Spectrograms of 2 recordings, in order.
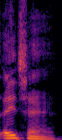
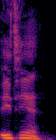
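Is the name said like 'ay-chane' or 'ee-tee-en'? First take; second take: ay-chane; ee-tee-en. First: The name sounds like 'ay-chane', two syllables. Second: The name sounds like 'ee-tee-en', three syllables. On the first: This is the family's original pronunciation. "so it'd be like A C H A N E" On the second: This is the name read as it is spelled. "how you see it is how you say it"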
